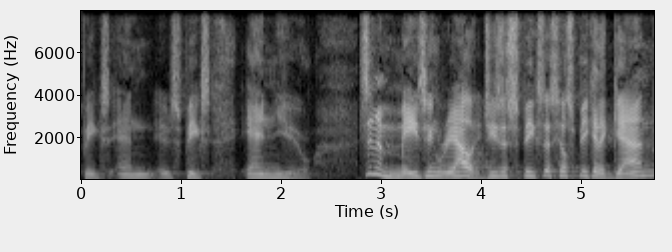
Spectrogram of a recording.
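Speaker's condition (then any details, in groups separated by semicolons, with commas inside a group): No condition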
